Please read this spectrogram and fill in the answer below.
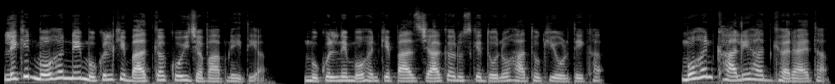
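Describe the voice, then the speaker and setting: A woman's voice: lowish voice, lively intonation, normal speed, a little mellow, dry recording. A woman narrating a scripted moral bedtime story for children.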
